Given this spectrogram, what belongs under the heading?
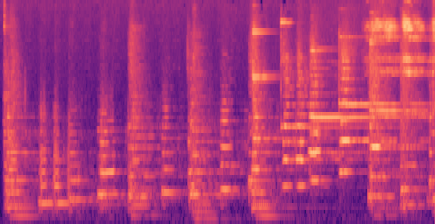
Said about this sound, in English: Jingle, jingle, jingle. You will hear my sleigh bells ring.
